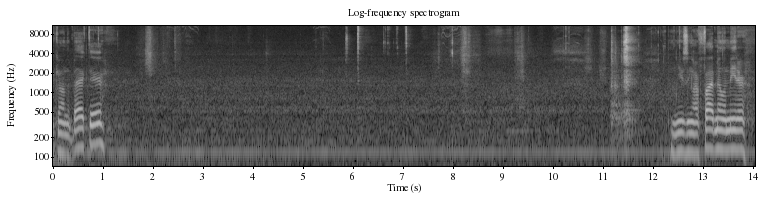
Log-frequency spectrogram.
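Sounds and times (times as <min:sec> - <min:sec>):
low background hum: 0:00.0 - 0:14.0
small metal clicks: 0:05.8 - 0:07.2.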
